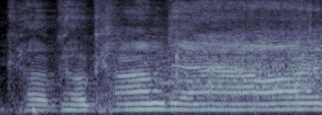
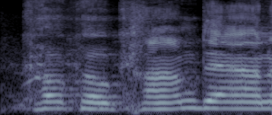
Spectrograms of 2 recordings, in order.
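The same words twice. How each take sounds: First: Loud, very slow imitated plea; strained calming. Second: Slow imitated attempt at calming; drawn-out pleading. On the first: Keeper tries again to settle Coco, strained. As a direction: call it out loudly, dragging the last word. Keeper's louder attempt to calm gorilla. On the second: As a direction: stretch each word to settle her. Keeper calming the agitated gorilla.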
